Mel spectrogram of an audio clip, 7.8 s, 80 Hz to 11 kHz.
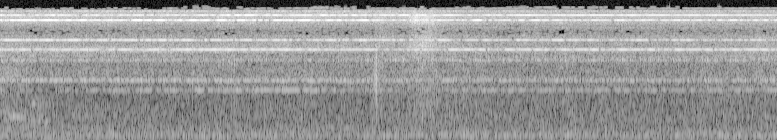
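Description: EG2Tv 'Ivolga 2.0' electric multiple unit standing at the platform, its electrical equipment giving a steady hum with several high-pitched whining tones that hold their pitch throughout.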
